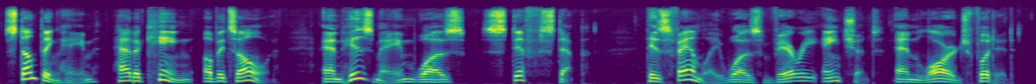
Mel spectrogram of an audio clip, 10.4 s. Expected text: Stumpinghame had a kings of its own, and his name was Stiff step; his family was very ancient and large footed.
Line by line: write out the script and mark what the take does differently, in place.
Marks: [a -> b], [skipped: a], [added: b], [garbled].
Stumpinghame had a [kings -> king] of its own, and his name was Stiff step; his family was very ancient and large footed.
